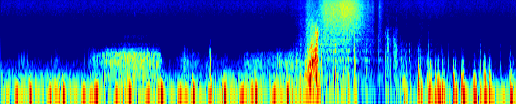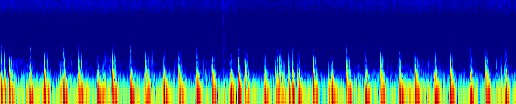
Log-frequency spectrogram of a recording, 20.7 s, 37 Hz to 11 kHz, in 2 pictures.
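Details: Steady low thumps at about 90 a minute, with a brief rustle early on, heard with a real stethoscope over a girl's neck: normal carotid pulse.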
